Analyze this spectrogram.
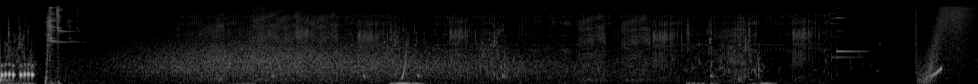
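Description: A fishing reel whirs steadily.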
